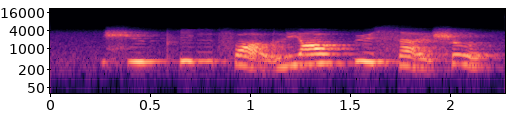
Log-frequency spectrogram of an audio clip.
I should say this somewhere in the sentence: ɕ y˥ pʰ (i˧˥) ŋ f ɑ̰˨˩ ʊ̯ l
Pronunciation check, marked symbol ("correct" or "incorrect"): incorrect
